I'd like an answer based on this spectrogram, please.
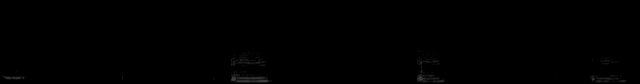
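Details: Sleeping pup snoring while a second dog sleeps quietly nearby: three short, rough, nasal snorts spaced about two seconds apart in a quiet indoor room.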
